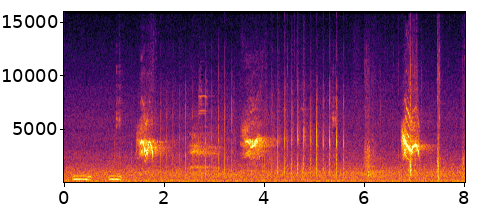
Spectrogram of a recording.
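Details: Great horned owlet siblings at dusk in spring–summer, Strawberry Island, Stow Lake, Golden Gate Park, San Francisco, give harsh, hissing screeches every second or two, after two soft low hoots, with a run of sharp rapid clicks between.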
